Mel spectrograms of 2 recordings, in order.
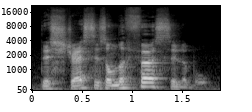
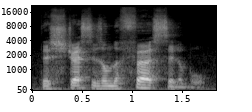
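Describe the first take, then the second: The two takes are said the same way.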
